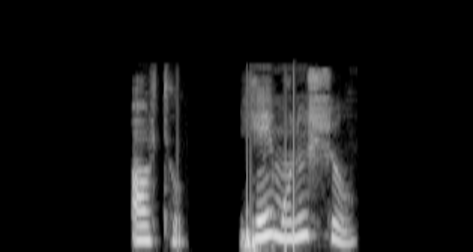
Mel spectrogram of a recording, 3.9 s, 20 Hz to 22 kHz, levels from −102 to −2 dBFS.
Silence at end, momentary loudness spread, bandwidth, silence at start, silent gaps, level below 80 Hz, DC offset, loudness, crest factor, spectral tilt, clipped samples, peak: 1 s; 15 LU; 7.6 kHz; 1.1 s; 1.59-1.98 s; -58 dBFS; under 0.1%; -23 LUFS; 18 dB; -6 dB/octave; under 0.1%; -8 dBFS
